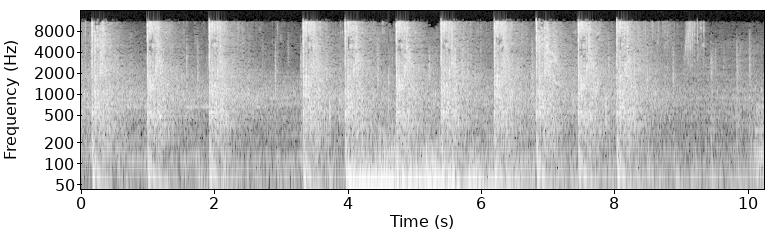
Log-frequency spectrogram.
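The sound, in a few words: service weapon gunfire in the video game Control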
